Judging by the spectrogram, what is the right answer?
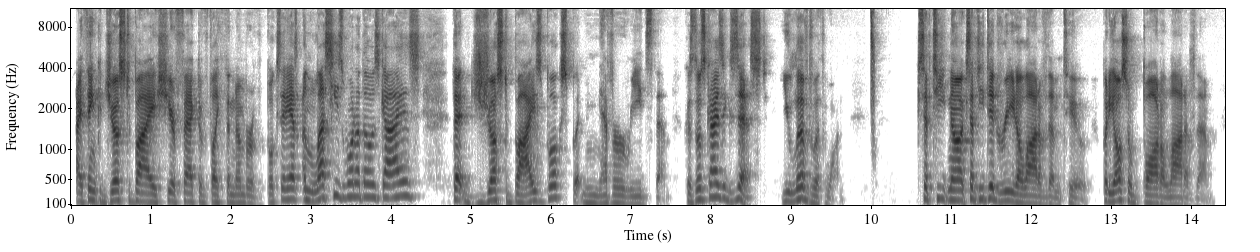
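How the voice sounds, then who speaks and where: A young man co-hosting a podcast, rambling through deadpan jokes in casual banter. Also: mid-range voice, moderate pace. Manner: deadpan joking, rambling with restarts. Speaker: podcast co-host.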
